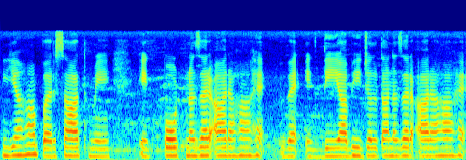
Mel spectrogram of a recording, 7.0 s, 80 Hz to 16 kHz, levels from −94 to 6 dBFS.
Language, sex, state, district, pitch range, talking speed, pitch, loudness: Hindi, female, Haryana, Charkhi Dadri, 175-185 Hz, 170 wpm, 185 Hz, -18 LUFS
